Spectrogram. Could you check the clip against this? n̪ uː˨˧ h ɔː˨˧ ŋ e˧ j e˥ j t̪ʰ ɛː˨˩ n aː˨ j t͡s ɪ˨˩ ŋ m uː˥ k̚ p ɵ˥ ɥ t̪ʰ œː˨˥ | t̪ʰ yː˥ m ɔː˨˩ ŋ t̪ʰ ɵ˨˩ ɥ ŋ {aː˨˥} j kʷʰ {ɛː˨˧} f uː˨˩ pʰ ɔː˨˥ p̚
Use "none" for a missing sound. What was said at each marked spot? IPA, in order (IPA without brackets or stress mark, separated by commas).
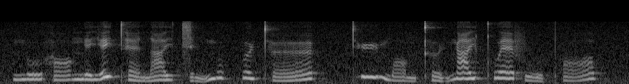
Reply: aː˥, ɛː˥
